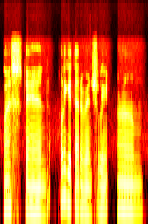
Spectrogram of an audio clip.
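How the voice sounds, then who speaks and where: A man streaming a video game, casually thinking out loud and reading menu text to himself, with some offhand swearing. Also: mid-range voice, fairly even intonation, moderate pace, clean tone, lo-fi sound. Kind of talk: casual live gameplay commentary, muttering and reading menu text aloud.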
